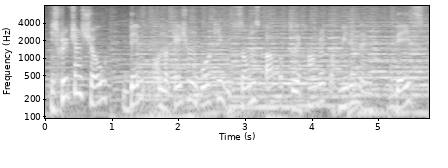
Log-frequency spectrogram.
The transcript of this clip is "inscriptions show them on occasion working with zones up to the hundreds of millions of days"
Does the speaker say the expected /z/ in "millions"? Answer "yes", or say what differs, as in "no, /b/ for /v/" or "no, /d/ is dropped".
no, /z/ is dropped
